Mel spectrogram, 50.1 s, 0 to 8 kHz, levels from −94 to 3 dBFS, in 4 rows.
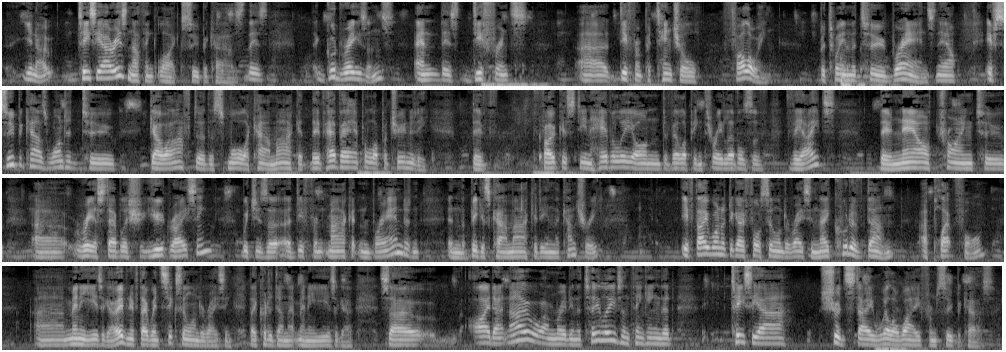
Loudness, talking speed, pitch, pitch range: -27 LUFS, 150 wpm, 140 Hz, 130-160 Hz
